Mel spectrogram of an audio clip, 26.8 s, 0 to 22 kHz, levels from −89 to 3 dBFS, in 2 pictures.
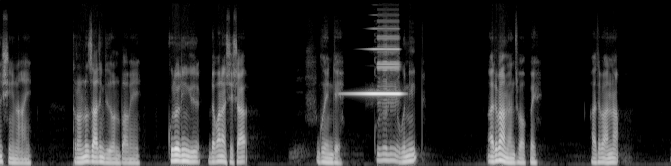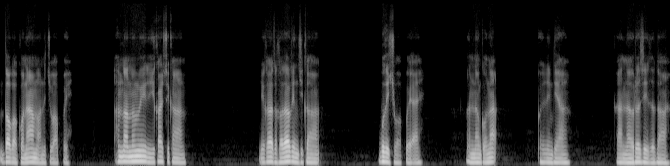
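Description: From 6.77 to 8.16 s, loudspeaker feedback squeal: the microphone's loop through the loudspeaker runs away at 2.2 kHz, swelling within a second into a piercing tone well above the speech.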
